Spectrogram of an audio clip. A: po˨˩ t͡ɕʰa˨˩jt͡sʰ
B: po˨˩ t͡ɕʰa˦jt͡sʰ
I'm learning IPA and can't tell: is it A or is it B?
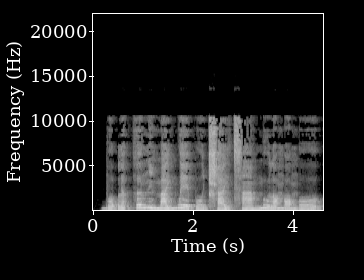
A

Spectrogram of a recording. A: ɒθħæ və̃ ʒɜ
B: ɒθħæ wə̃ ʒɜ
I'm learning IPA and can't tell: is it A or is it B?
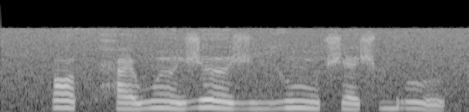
B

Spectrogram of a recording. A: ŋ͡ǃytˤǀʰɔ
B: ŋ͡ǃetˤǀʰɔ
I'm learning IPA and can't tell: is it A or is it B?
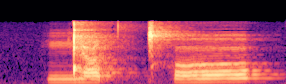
B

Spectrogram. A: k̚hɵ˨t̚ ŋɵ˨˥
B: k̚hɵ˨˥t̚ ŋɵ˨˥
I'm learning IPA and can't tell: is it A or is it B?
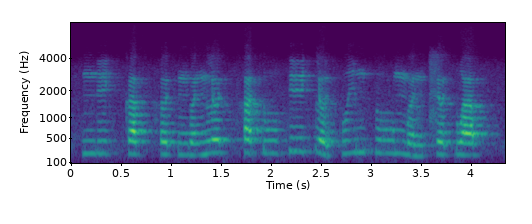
A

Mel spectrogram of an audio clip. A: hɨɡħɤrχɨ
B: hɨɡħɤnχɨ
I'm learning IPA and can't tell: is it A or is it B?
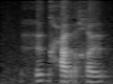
A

